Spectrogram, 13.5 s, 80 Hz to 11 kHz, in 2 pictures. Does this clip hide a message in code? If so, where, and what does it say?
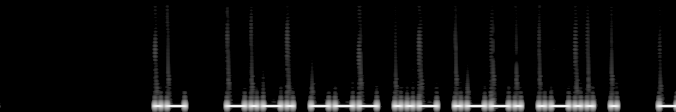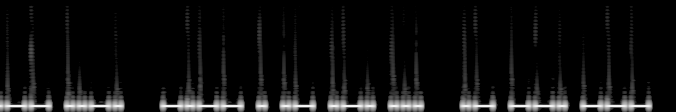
Yes: Morse code from 1.6 to 13.3 s, heard as a keyed tone, about 20 wpm, 700 Hz. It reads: A COUPLE OF YEARS AGO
